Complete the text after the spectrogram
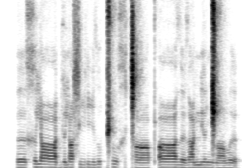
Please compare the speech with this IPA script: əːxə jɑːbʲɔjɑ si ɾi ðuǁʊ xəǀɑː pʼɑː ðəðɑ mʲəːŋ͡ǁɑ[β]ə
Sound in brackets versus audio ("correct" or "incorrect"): correct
